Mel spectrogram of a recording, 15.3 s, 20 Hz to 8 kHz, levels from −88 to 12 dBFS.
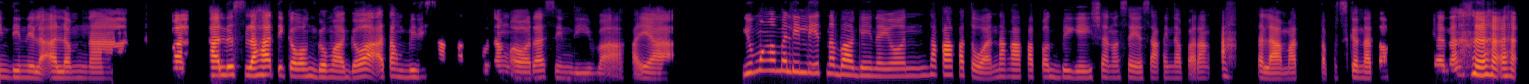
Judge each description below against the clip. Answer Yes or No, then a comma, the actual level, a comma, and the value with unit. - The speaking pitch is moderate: No, high, 200 Hz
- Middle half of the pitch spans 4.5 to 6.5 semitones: Yes, average, 5.0 semitones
